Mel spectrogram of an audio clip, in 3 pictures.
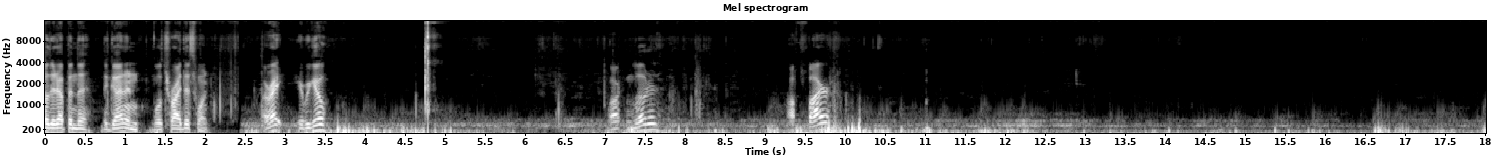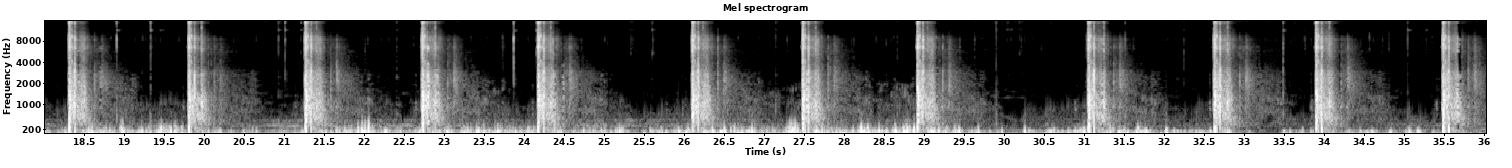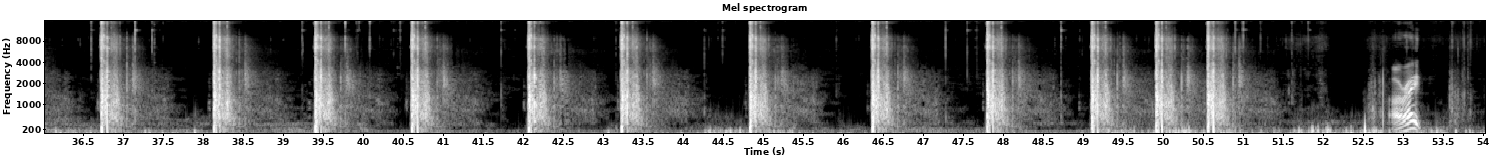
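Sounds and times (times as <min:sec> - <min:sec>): wind rumbling on microphone: 0:00.0 - 0:54.0
rifle shots: 0:18.3 - 0:18.9, 0:19.8 - 0:20.5, 0:21.2 - 0:21.9, 0:22.7 - 0:23.4, 0:24.1 - 0:24.8, 0:26.1 - 0:26.7, 0:27.4 - 0:28.2, 0:28.9 - 0:29.6, 0:31.0 - 0:31.6, 0:32.6 - 0:34.5, 0:35.4 - 0:37.5, 0:38.1 - 0:44.1, 0:44.8 - 0:47.2, 0:47.8 - 0:51.3.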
